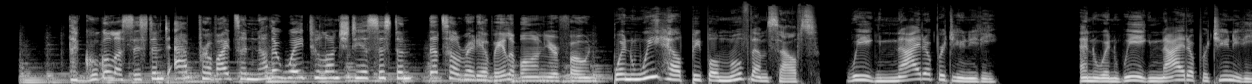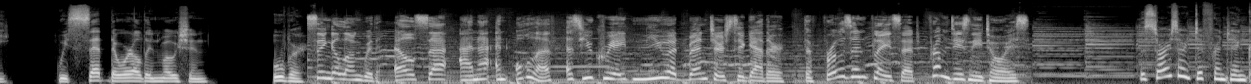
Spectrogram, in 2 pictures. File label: Commercial English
